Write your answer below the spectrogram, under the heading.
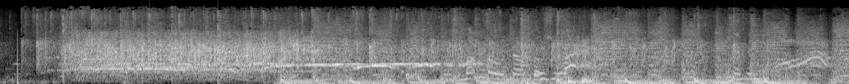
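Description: A talk show audience breaks into loud, sustained applause to welcome the first guest, a dense steady clatter of many hands clapping, with upbeat music and a rhythmic bass line joining in underneath after a few seconds.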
